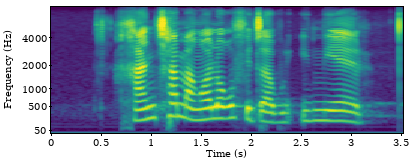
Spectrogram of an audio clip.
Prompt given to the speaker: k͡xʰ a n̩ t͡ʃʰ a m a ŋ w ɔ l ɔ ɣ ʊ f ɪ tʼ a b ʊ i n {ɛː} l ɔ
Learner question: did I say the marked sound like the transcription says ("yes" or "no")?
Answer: yes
